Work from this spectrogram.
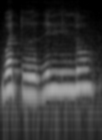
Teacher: وتعز من تشاء، آگے وتذل، اب دال ہے، دال کو نرمی کے ساتھ ادا کرنا ہے، یہاں پہ سیٹی کی آواز نہیں آنی چاہیے. لام کے اوپر تشدید ادا کرتے ہوئے ضمہ ہے، ہونٹ گول کر لیجئے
